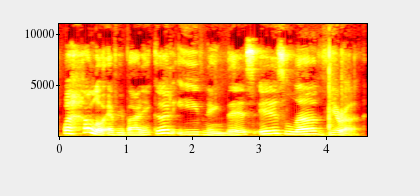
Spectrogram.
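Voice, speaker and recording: The woman's voice has a dark, mellow tone. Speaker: true crime storyteller. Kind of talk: casual true crime storytelling. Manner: loud, carrying voice; halting, many fillers.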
